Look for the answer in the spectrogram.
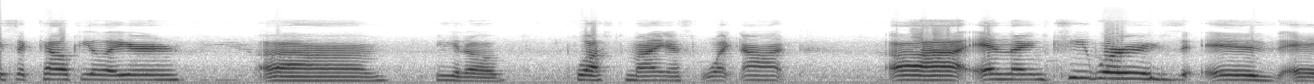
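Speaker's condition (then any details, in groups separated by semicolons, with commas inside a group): Cerebral palsy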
